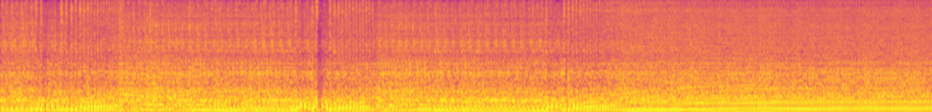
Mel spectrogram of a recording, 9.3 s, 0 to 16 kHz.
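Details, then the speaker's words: 1974 Fiat 500 two-cylinder engine: lumpy run with occasional sharp pops before it steadies; misfire backfiring through the intake, suspected bad condenser or ignition points firing at the wrong moment, unconfirmed. "also dieses knallen heißt eindeutig und der schießt auf jeden fall in die brücke reihen"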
